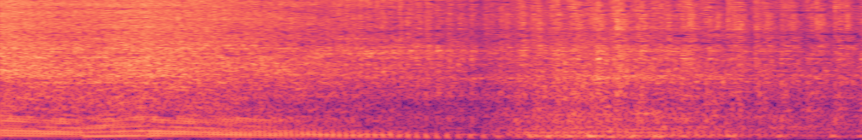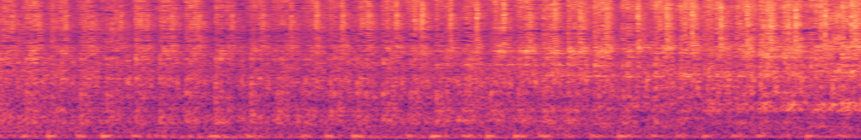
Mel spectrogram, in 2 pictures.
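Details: Motorcycle with oil in the silencer and white smoke: after a rough start it settles into an uneven idle with a rattly, regular ticking on top; a worn cylinder bore needing replacement and a slack cam chain.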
